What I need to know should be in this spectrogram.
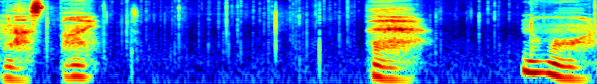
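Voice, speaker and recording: A man playing a refined, doting, possessive vampire lord in an ASMR roleplay, breathy and whispery, with a genteel, coaxing manner. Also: low-pitched, a little mellow, slight background noise. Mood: firm, coaxing. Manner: slow, genteel, coaxing endearments.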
